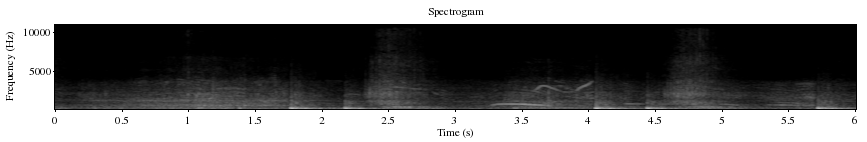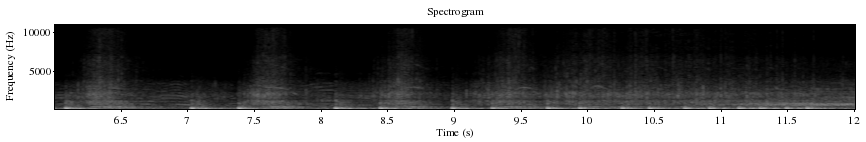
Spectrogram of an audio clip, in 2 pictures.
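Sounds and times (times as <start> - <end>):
crowd chanting in unison: 0.0 - 9.5
drum beating: 1.7 - 2.9, 4.0 - 5.1, 5.7 - 12.0.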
